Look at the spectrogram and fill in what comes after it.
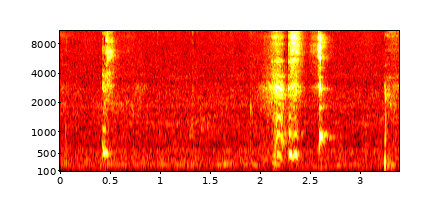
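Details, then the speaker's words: Crying baby girl with hiccups that upset her: several short, abrupt catches of breath with small vocal squeaks and some fussy crying; hiccups interrupt the crying. "my you don't like those hiccups do you baby no i know tell me how bad they make you mad"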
